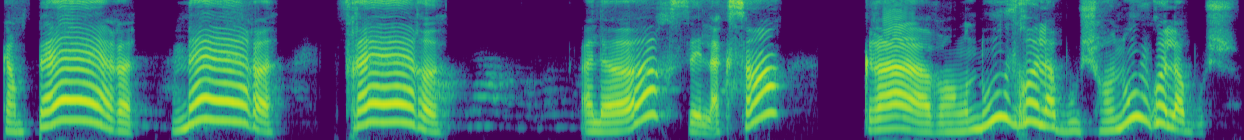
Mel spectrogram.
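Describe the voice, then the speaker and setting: A woman teaching beginner French pronunciation, saying each word slowly and repeating it several times. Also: fairly high pitch, very animated, darkish tone.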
